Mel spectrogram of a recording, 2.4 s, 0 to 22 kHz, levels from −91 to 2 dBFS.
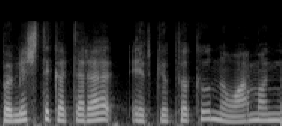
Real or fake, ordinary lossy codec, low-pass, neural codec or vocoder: fake; MP3, 64 kbps; 10.8 kHz; codec, 16 kHz in and 24 kHz out, 0.6 kbps, FocalCodec, streaming, 2048 codes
